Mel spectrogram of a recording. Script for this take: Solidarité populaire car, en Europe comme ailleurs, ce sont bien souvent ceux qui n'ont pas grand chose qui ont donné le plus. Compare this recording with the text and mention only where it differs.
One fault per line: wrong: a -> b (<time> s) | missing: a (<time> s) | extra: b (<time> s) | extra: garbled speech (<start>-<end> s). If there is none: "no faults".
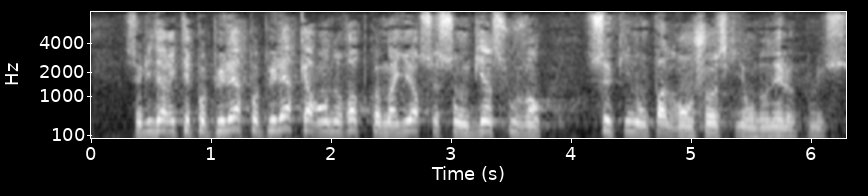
extra: populaire (1.3 s)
